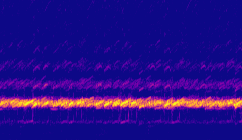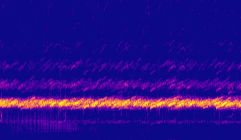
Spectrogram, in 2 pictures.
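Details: Spring peepers calling in a dense chorus from a frog pond at night early in the year: a continuous shrill, high, ringing wall of overlapping peeps, steady throughout, with faint lower murmurs beneath.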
